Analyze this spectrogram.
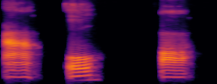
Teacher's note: the half L, which is normally the dark L, is very close in position to ah. It's just a little bit up and a little bit forward, roughly.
